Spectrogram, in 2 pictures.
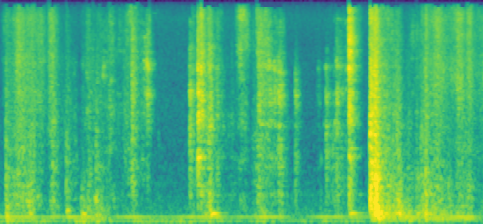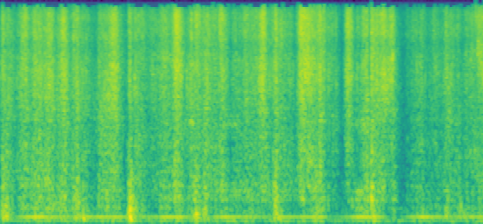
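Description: Faint, scattered knocks and rustles of objects being handled, with one sharper knock about five and a half seconds in, over a steady low hum.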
